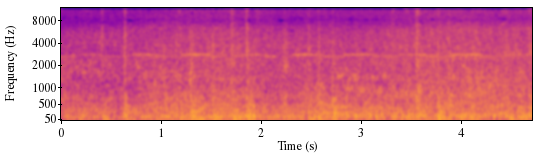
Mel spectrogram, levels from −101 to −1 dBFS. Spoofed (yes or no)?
yes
